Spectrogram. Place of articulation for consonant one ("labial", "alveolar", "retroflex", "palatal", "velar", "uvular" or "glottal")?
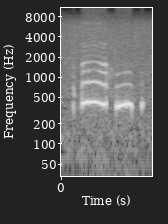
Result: glottal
